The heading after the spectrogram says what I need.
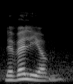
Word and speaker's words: Libelium: Joining me today is Antonio Jara, the executive board member and co-owner of Libelium.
